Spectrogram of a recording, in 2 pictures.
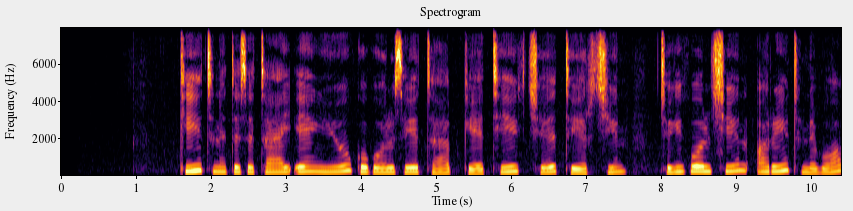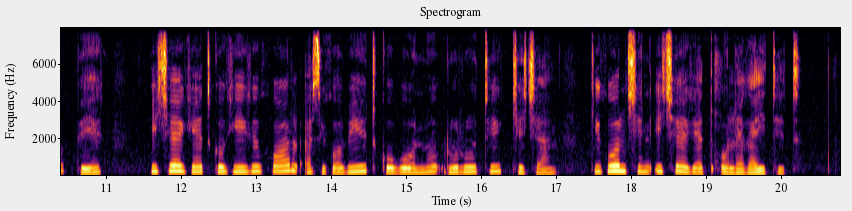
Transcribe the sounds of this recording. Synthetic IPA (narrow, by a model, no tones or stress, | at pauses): kʰitnetesetʰajʔeŋukokolsetʰap̚kɛtʰik̚t͡ʃetʰeɾt͡ʃin | t͡ʃekikolt͡ʃinɔɾitnebɔpek̚ | it͡ʃɛkɛtkokikikɔla̰sikɔbitkokonuɾuɾutik̚t͡ʃet͡ʃaŋ | kikolt͡ʃinḭt͡ʃɛkɛtolekaitʰit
